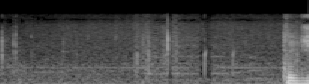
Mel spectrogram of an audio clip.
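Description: Blocks break with crunching pops in a video game.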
